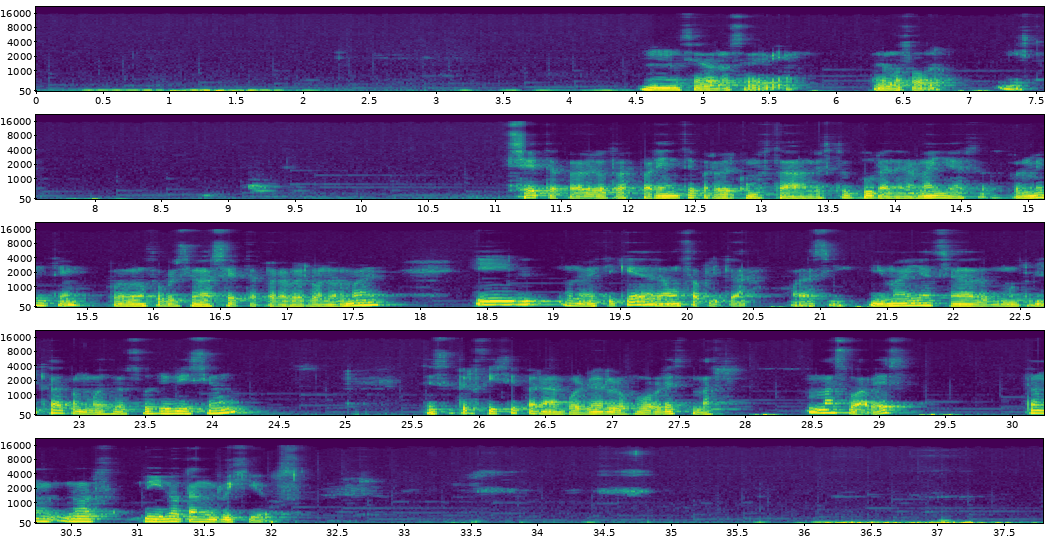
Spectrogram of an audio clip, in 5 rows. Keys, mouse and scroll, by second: 3.8 click, 4.5-6.5 middle drag, 6.5 click, 7.3 middle click, 8.8 middle click, 10.2 z, 10.8-13.0 middle drag, 14.1 middle click, 14.5 z, 14.8-16.5 middle drag, 18.8-20.5 drag, 20.5 Tab, 20.5-22.3 middle drag, 22.5-25.5 middle drag, 27.3 middle click, 29.0-32.0 middle drag, 34.9 Tab, 35.3-36.5 middle drag, 36.5 click.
